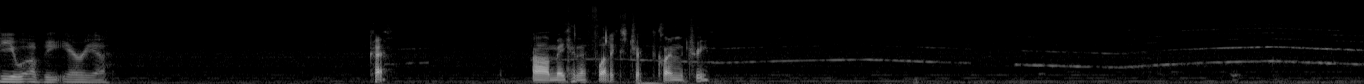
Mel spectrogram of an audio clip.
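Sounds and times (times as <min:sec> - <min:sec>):
speech: 0:00.0 - 0:01.2, 0:03.7 - 0:04.0, 0:05.3 - 0:07.2
fire truck siren wailing outside: 0:05.7 - 0:13.6.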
